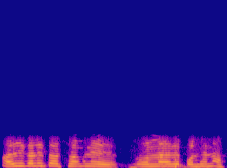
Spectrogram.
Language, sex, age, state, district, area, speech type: Odia, female, 60+, Odisha, Boudh, rural, conversation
